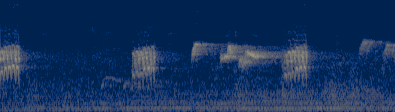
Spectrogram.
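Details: A pet red-whiskered bulbul, described as timid, filmed at home in Gia Lai during song training, gives short, bright, warbling phrases, each under half a second, in quick bursts with brief pauses between them.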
